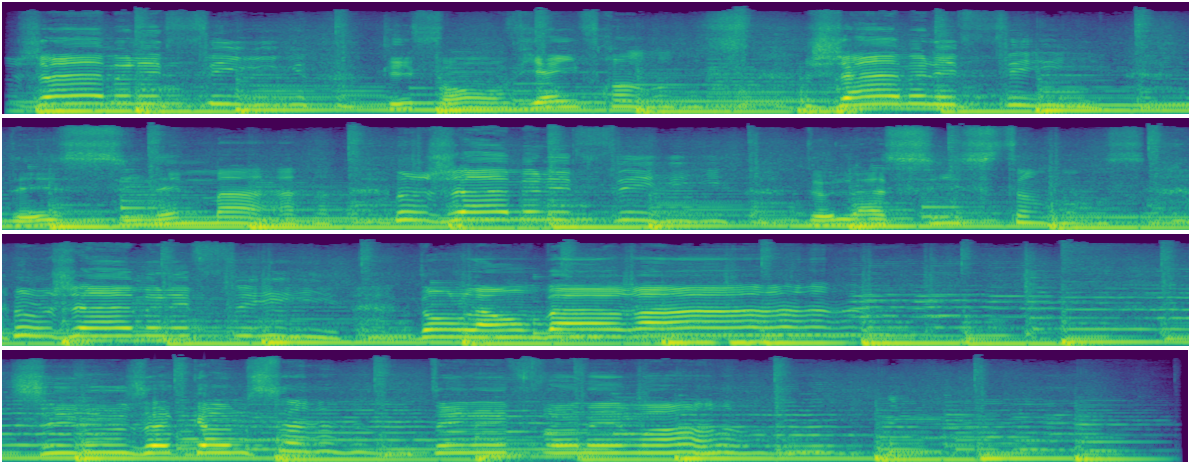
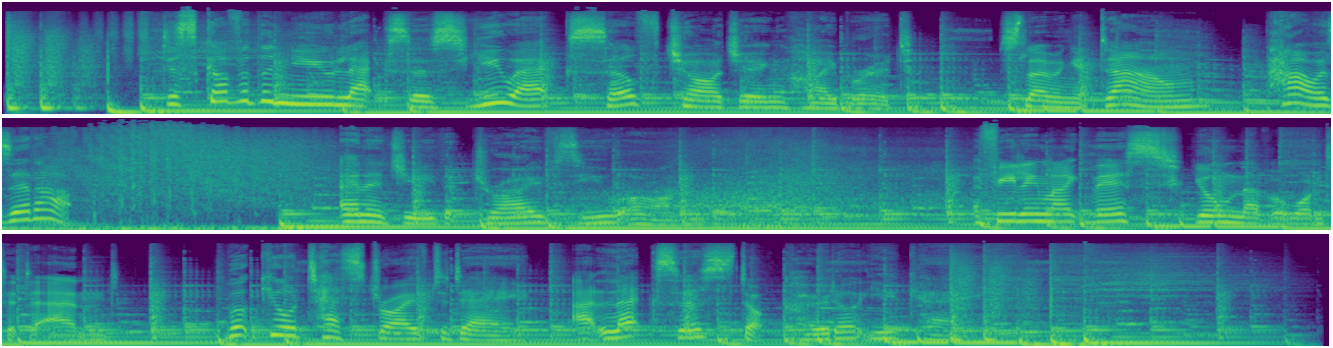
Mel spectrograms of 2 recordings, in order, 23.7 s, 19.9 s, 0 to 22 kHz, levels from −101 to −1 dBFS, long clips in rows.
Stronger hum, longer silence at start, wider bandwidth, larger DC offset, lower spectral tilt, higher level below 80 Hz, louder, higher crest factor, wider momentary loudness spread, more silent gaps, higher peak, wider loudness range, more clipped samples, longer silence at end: neither; about the same, 0.05 s vs 0.05 s; about the same, 17.5 kHz vs 17.5 kHz; neither; about the same, -5.5 dB/octave vs -4.5 dB/octave; first, -24 dBFS vs -32 dBFS; first, -17 LUFS vs -23 LUFS; about the same, 16 dB vs 14 dB; about the same, 9 LU vs 9 LU; neither; first, 0 dBFS vs -10 dBFS; about the same, 4 LU vs 4 LU; neither; about the same, 0.1 s vs 0.1 s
